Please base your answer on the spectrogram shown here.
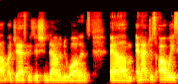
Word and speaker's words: New Orleans: tourists say they'd be like I'm going to norleans but it's you know New Orleans it's not New Orleans New Orleans it's New Orleans just New Orleans all all together awesome so with you being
